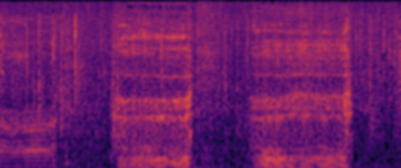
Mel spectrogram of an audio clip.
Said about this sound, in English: See him? He's getting a little deeper. You know what I mean? Mm-hmm. Dogs go from that bark to that growl, that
